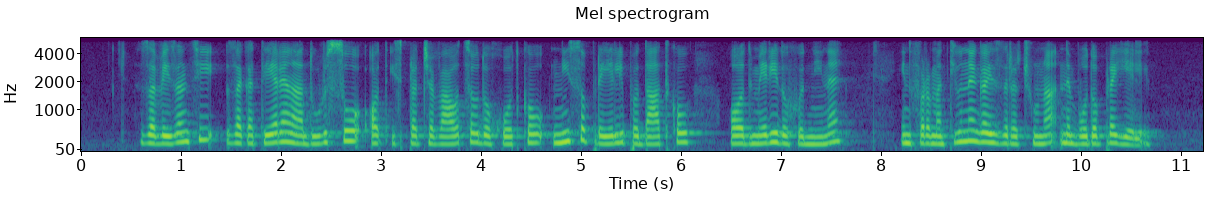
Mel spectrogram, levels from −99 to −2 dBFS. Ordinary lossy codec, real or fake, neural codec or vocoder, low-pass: none; real; none; 5.4 kHz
